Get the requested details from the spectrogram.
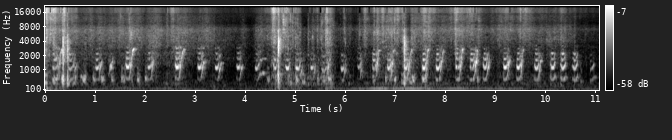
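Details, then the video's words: Guinea pig boars squealing eagerly for food, a continuous series of short upward-sweeping whistled squeaks, several per second, with a couple of sharp clicks and a low electrical hum. "guineapig boars making happy noises for food"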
